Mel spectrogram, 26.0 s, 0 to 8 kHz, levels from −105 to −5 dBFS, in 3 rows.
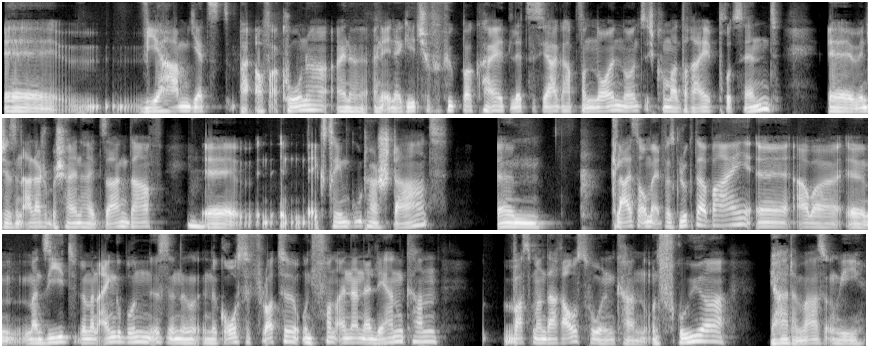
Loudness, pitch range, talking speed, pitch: -18 LUFS, 95-115 Hz, 160 wpm, 100 Hz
